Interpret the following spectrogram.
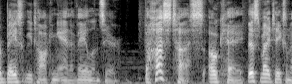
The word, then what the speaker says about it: HSTS: The second is the homosexual transsexual or the HSTS pronounced as hust hus in the meme.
